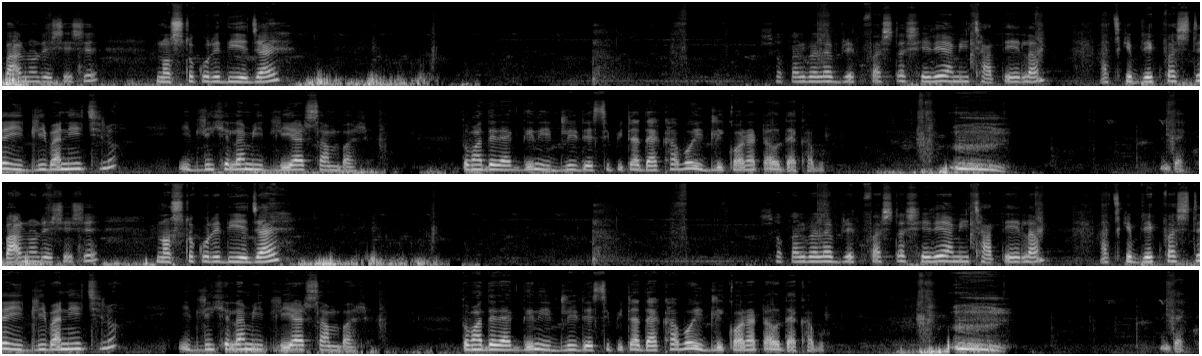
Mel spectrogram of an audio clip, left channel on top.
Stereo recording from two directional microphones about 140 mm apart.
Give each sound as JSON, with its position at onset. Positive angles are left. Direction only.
{"t": 0.0, "sound": "speech", "side_deg": -20}
{"t": 1.5, "sound": "speech", "side_deg": 0}
{"t": 2.5, "sound": "a woman's voice", "side_deg": -20}
{"t": 5.9, "sound": "a sound", "side_deg": -45}
{"t": 7.7, "sound": "a woman's voice", "side_deg": -20}
{"t": 10.0, "sound": "speech", "side_deg": -5}
{"t": 16.6, "sound": "a woman's voice", "side_deg": -30}
{"t": 16.9, "sound": "a woman's voice", "side_deg": -20}
{"t": 21.5, "sound": "a woman's voice", "side_deg": -25}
